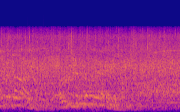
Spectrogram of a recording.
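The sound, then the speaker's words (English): Steady applause from a large stadium crowd at an Everton football match as Aruna Kone comes on as a substitute and Kevin Morales goes off on a stretcher, a dense wash of clapping that holds at an even, fairly loud level throughout with a murmur of voices beneath it. “Kone gets a good reception and warm applause as well for Morales going off.”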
